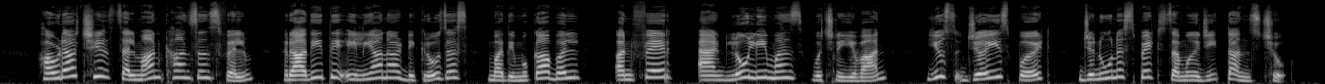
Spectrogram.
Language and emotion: Kashmiri, neutral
